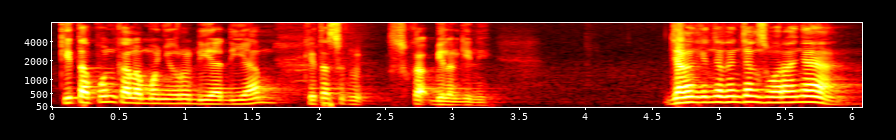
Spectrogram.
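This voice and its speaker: A man's voice: on the high side, expressive, fairly quick, warm tone. A middle-aged man giving a parenting lecture in a mosque, talking casually, asking the audience questions and acting out parent and child exchanges. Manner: conversational, asks the audience questions and acts out child-parent dialogues. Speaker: ustadz giving a parenting talk.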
